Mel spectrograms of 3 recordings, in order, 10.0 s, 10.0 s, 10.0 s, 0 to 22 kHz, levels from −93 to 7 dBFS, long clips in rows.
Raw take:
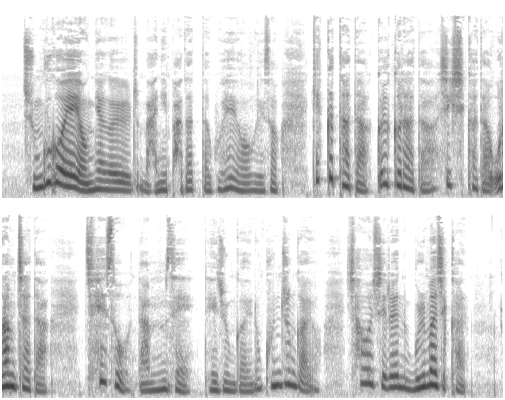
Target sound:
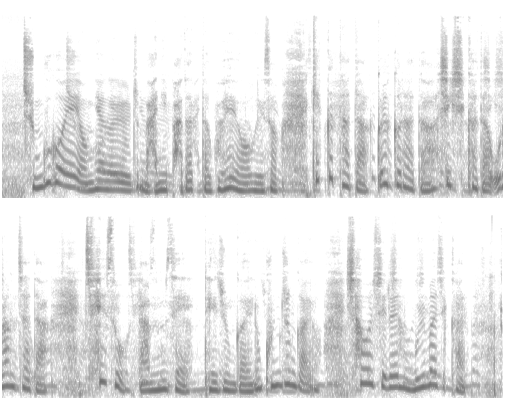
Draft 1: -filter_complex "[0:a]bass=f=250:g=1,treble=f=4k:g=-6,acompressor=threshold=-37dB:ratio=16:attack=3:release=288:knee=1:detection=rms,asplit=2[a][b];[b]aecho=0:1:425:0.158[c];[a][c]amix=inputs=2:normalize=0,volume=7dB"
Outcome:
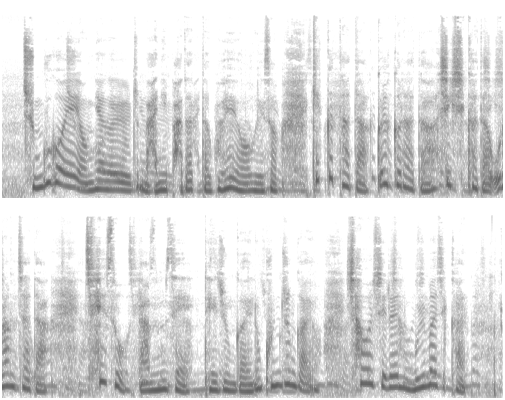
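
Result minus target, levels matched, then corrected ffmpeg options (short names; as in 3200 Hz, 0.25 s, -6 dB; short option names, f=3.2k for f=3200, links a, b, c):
compressor: peak gain reduction -7 dB
-filter_complex "[0:a]bass=f=250:g=1,treble=f=4k:g=-6,acompressor=threshold=-44.5dB:ratio=16:attack=3:release=288:knee=1:detection=rms,asplit=2[a][b];[b]aecho=0:1:425:0.158[c];[a][c]amix=inputs=2:normalize=0,volume=7dB"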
